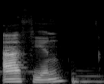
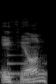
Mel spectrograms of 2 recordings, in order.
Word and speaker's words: Atheon: Now, this raid boss, Athian, I believe it's pronounced. Thank you, Bungie. We could have just had Atheon, but I guess it has to be Athian now.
